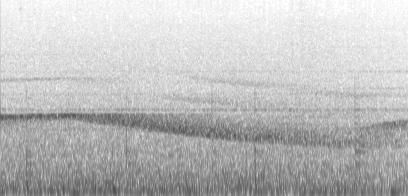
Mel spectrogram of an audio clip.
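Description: An emergency vehicle siren wailing: its pitch holds high, falls slowly over a couple of seconds, then rises again near the end, over a low rumble.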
